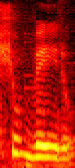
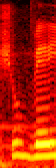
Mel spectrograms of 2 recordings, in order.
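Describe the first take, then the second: First: The stressed vowel is a plain 'e' sound. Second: The stressed vowel glides from 'e' to 'i'. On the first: The speaker calls it wrong. "não é chuveiro" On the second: The speaker calls it right. "tem a vogal i aí"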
